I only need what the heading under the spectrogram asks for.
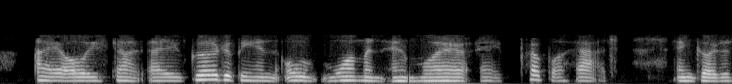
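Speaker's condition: ALS, genetic; about 3 years since diagnosis, still dancing in advanced classes, getting harder

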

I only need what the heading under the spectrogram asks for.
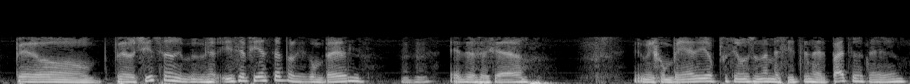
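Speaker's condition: Parkinson's disease; voice trembles at times, neurologist-prescribed walking, running and tennis

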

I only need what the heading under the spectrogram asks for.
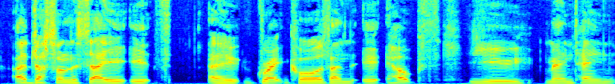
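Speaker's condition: Cerebral palsy; diagnosed at 12 months

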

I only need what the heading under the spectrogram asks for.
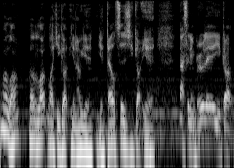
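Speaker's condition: No condition

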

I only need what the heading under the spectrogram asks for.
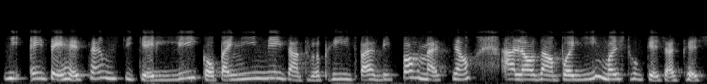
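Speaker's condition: Hearing loss, cochlear implant; lip-reads

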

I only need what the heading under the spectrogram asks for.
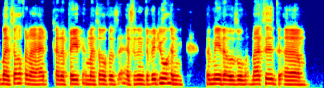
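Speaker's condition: Cerebral palsy; hospital school and rehab ages nine to twelve

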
